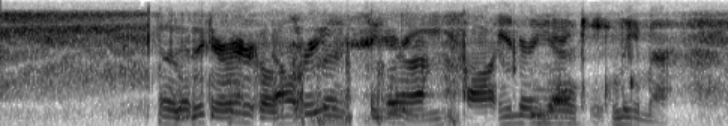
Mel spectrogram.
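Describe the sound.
Static-filled radio hiss gives way to a jumble of several stations checking in to a radio net in Ontario, transmitting at once, their tinny, narrowband speech piling up over each other into an unintelligible clash before tailing off.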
